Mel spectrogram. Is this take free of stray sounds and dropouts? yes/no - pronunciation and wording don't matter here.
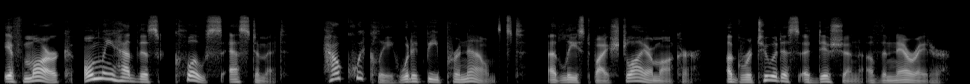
no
